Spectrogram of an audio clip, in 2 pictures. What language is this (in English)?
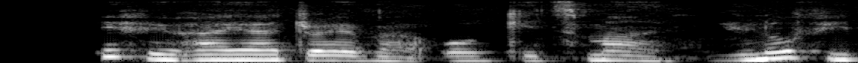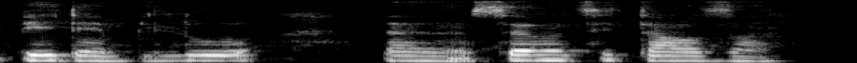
Nigerian Pidgin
